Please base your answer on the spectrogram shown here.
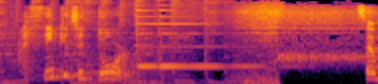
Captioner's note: dinging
